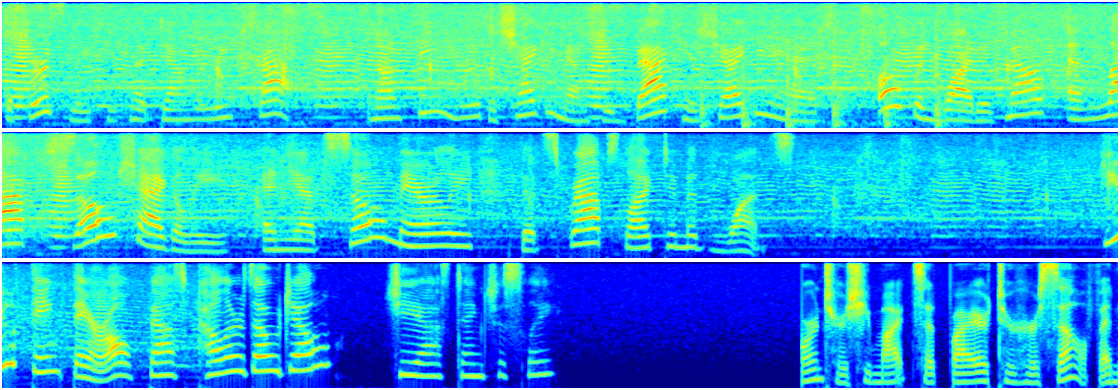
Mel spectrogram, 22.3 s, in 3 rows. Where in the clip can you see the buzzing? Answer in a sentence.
The buzzing can be heard from 0.0 to 16.4 s.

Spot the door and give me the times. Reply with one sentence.
The door can't be heard in this clip.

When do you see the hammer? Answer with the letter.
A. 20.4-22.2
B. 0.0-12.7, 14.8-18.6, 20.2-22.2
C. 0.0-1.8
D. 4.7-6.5
D.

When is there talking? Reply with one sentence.
You can hear the talking from 0.0 to 12.7 s, from 14.8 to 18.6 s and from 20.2 to 22.2 s.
